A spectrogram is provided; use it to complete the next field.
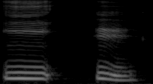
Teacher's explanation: Once you have that E, you simply round around the E. It's as if you were trying to hang on to a very narrow straw. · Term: U sound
